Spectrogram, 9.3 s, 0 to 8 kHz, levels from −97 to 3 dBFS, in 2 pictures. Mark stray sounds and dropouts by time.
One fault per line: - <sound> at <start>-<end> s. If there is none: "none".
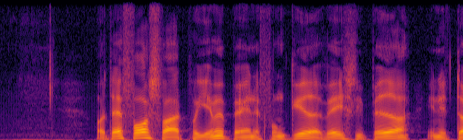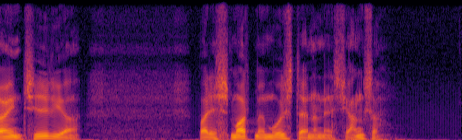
none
